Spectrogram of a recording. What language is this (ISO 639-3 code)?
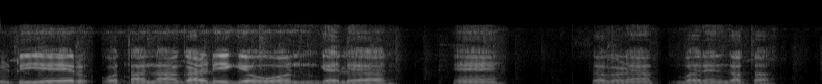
kok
